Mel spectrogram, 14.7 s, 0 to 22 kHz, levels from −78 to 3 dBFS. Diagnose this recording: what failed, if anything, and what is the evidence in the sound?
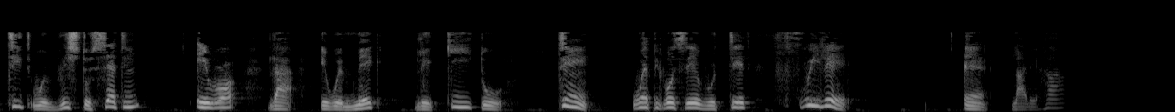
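The codec stage is the weak point: the audio was likely squeezed through low-bitrate MP3 compression, consistent with about 24 kbps. Nothing survives above 6.6 kHz, and throughout the clip the speech has plainly audible watery, swirling artefacts where weak frequency lines drop in and out between frames.

From 12.35 s to the end at 14.69 s, a digital fade was applied without dither, producing truncation distortion on a fade. The gritty stepping fits a word length near 11 bits. It is worst from 12.87 s onward, where the quiet tail collapses into coarse square steps.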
